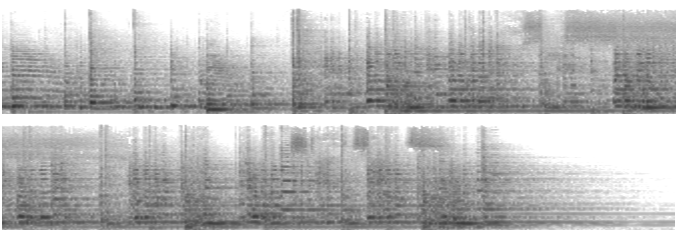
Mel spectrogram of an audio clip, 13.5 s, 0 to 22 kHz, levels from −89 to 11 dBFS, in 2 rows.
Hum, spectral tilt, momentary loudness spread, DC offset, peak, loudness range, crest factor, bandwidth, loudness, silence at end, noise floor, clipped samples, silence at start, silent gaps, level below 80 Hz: none; -5 dB/octave; 9 LU; under 0.1%; -4 dBFS; 2 LU; 18 dB; 16.5 kHz; -22 LUFS; 0.85 s; -56 dBFS; under 0.1%; 0 s; none; -50 dBFS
